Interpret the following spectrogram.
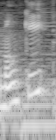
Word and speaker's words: monkey: monkey can you hear our uh sound in monkey can you put the word monkey into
